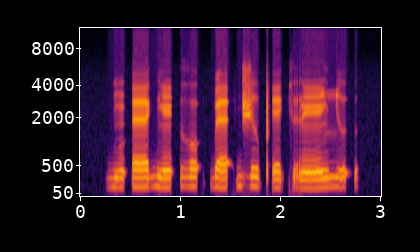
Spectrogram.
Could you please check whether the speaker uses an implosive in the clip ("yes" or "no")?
yes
